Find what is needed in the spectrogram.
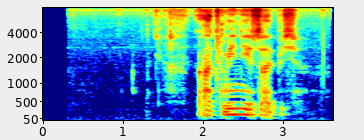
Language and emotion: Russian, neutral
